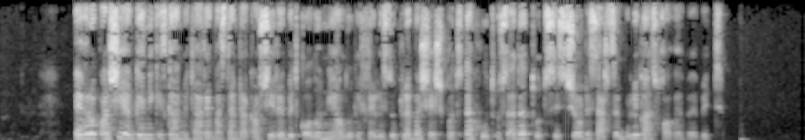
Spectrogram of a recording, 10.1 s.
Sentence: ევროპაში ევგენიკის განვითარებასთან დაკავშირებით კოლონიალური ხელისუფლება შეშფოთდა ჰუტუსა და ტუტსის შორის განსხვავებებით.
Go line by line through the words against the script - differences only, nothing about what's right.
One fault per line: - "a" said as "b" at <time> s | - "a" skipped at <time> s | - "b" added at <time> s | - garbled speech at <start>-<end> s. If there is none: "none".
- "არსებული" added at 7.6 s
